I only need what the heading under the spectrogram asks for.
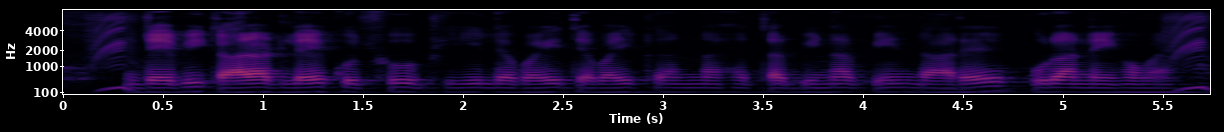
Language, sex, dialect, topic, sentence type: Chhattisgarhi, male, Western/Budati/Khatahi, banking, statement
